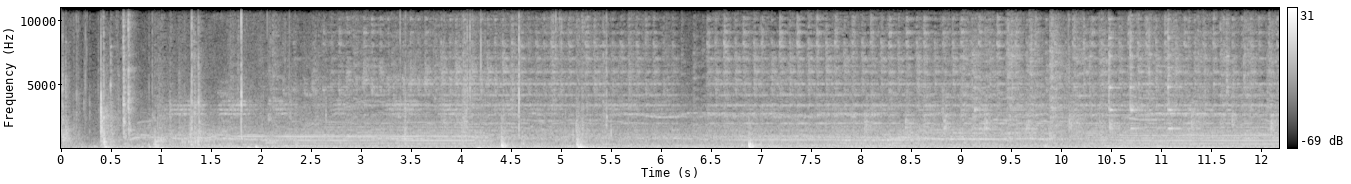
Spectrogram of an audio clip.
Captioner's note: sounds of cheering, car horns, applause, general clatter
